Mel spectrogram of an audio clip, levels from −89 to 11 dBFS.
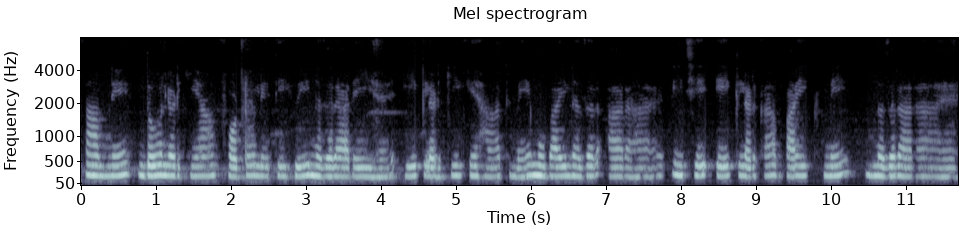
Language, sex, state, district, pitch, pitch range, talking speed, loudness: Hindi, female, Bihar, Lakhisarai, 195 Hz, 185-200 Hz, 150 wpm, -18 LUFS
